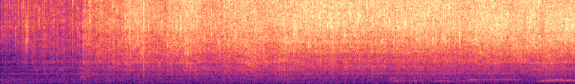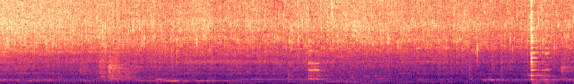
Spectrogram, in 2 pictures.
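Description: Vegan butter sizzling as it melts in a hot nonstick frying pan. The sizzle builds over the first second or two and then holds steady, with a couple of sharp clicks near the end.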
